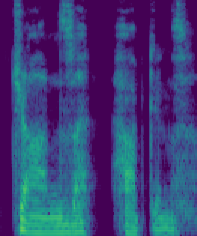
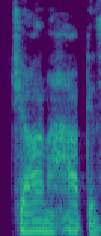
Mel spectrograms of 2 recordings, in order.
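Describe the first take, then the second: First: John is said with an s at the end. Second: John is said without an s at the end. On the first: The speaker calls it right. "more than one John" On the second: The speaker calls it wrong. "he's going to refer to it once again as John Hopkins"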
